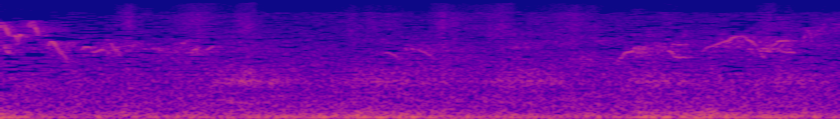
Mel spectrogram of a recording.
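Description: Small birds chirping over a steady background hiss and low rumble: a few short scattered calls, with a quick run of rising and falling notes about three seconds in.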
